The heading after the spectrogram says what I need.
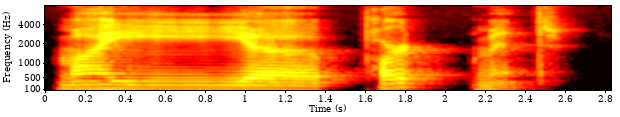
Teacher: When I link my to apartment, we have the y sound, just a little bit.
